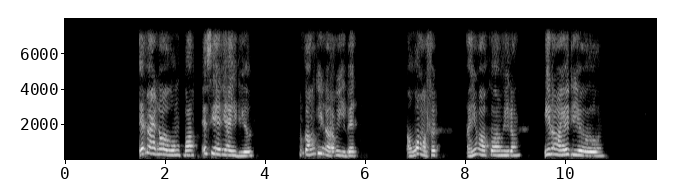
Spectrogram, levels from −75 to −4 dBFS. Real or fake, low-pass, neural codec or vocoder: fake; 7.2 kHz; codec, 16 kHz, 2 kbps, FreqCodec, smaller model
